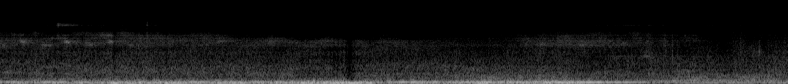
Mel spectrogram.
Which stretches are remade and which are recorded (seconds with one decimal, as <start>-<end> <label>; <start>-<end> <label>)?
0.0-7.9 remade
